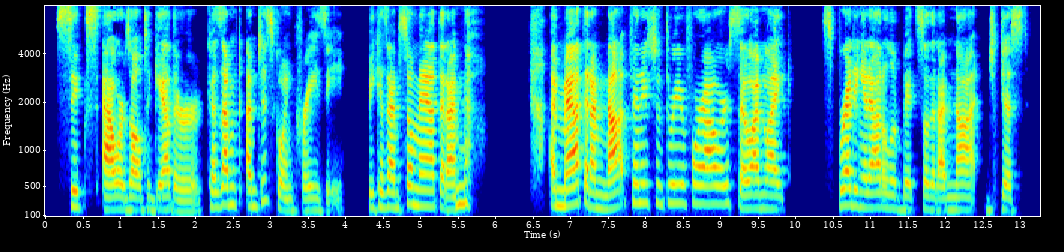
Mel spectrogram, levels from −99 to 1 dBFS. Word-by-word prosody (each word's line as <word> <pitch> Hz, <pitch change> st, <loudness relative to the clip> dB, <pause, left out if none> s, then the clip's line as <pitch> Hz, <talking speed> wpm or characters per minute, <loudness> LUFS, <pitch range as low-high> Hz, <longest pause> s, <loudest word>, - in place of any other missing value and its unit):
6 215 Hz, -1 st, +2 dB
hours 175 Hz, 0 st, +4 dB
altogether 170 Hz, -2 st, -3 dB
'cause 210 Hz, +2 st, -5 dB
I'm 245 Hz, 0 st, +3 dB
I'm 225 Hz, 0 st, 0 dB
just 290 Hz, +5 st, -5 dB
going 170 Hz, -4 st, -9 dB
crazy. 165 Hz, -1 st, -10 dB, 0.3 s
Because 205 Hz, +1 st, -9 dB
I'm 205 Hz, -1 st, +2 dB
so 255 Hz, +5 st, +2 dB
mad 225 Hz, -2 st, +3 dB
that 205 Hz, -, 0 dB
I'm 175 Hz, +9 st, +2 dB
no 270 Hz, -, -6 dB, 1.1 s
I'm 230 Hz, -, 0 dB
mad 245 Hz, +4 st, +9 dB
that -, -, +2 dB
I'm 200 Hz, -2 st, +2 dB
not 195 Hz, +4 st, +5 dB
finished 270 Hz, 0 st, -6 dB
in 265 Hz, -2 st, -15 dB
3 265 Hz, 0 st, -7 dB
or 260 Hz, -, -9 dB
4 260 Hz, -1 st, -5 dB
hours, 255 Hz, 0 st, 0 dB
so 190 Hz, -7 st, -1 dB
I'm, 195 Hz, 0 st, +2 dB
like, 185 Hz, -1 st, 0 dB, 0.5 s
spreading 235 Hz, -1 st, +1 dB
it 205 Hz, -, +1 dB
out 200 Hz, 0 st, +2 dB
a -, -, -7 dB
little 190 Hz, -3 st, -12 dB
bit 180 Hz, 0 st, -9 dB
so 185 Hz, -1 st, -5 dB
that 175 Hz, 0 st, -9 dB
I'm 175 Hz, +2 st, -3 dB
not, 175 Hz, 0 st, -1 dB, 0.2 s
just, 170 Hz, -, -6 dB
205 Hz, 185 wpm, -23 LUFS, 175-245 Hz, 1.1 s, mad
